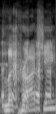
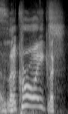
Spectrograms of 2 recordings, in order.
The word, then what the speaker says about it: LaCroix: La Croquis. Oh my goodness. LaCroix.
